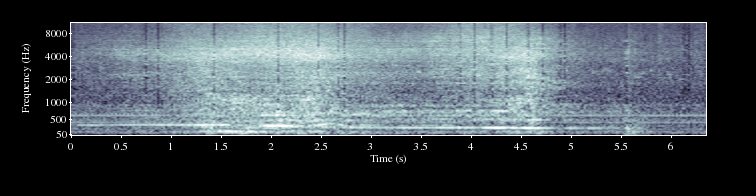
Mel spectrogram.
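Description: A motor vehicle passing by, swelling up and fading away over about five seconds, its engine tone dropping in pitch as it goes.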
